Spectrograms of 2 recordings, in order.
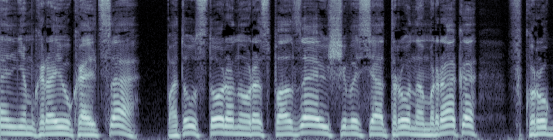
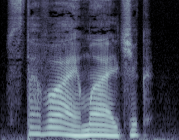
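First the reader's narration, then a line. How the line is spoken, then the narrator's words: Soft hoarse male voice. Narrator (Russian): мягкий и хриплый голос принадлежал мужчине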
